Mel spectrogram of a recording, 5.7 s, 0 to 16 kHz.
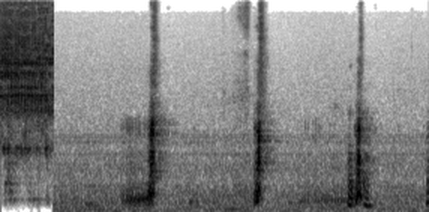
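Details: On her first day home in 2014, Herky, a young female Cavalier King Charles Spaniel, lets out three sharp, separate yips after a burst of loud noise at the start.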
